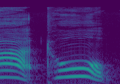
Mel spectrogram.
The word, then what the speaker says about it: ธูป: มา ค่ะ คำ ว่า ธูป คำ ว่า ธูป คำ นี้ ออก เสียง พยัญชนะ ท้าย เหมือน บ ใบ ไม้ เหมือน กัน แต่ มี ป ปลา เป็น ตัว สะกด คำ ต่อ มา ค่ะ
